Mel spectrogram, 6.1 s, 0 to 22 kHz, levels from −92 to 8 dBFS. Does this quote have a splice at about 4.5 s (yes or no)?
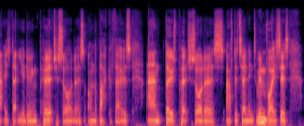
yes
